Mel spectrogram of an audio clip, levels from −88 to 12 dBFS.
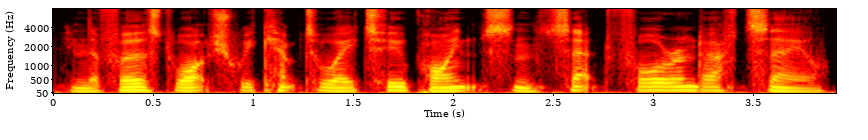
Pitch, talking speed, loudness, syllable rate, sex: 115 Hz, 230 wpm, -16 LUFS, 4.2 syllables/s, male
